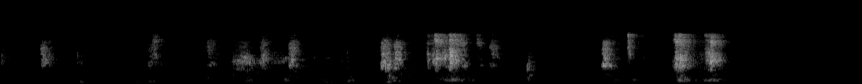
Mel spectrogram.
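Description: An old German Shepherd gives about a dozen short whimpering cries and yelps, some in quick pairs, loudest in the middle and near the end; they are the distressed cries of a dog in his last moments before dying. The cries are heard through a security camera's thin-sounding microphone.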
